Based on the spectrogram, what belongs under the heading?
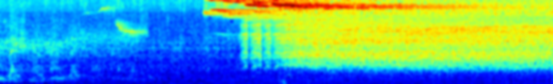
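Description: Rain falls in a steady, dense hiss that starts abruptly a few seconds in and continues evenly, preceded by a quieter stretch with faint chirping.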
